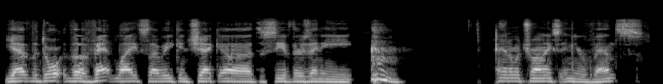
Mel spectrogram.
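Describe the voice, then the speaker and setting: A man ranting about a video game, rambling and filling pauses with "you know" in an upset, worked-up way. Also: mid-range voice, fairly even intonation, no echo. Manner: rambling, fillers, frustrated. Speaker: YouTuber.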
